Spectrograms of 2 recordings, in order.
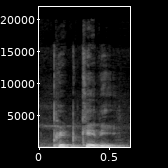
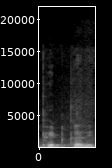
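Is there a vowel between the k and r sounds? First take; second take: yes; no. First: A short i is heard between k and r. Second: No vowel is heard between k and r. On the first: The speaker calls it right. "फिटकिरी होता है" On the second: The speaker calls it wrong. "हम बोलते हैं फिटकरी, फिटकरी नहीं"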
